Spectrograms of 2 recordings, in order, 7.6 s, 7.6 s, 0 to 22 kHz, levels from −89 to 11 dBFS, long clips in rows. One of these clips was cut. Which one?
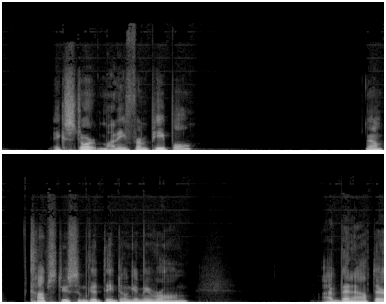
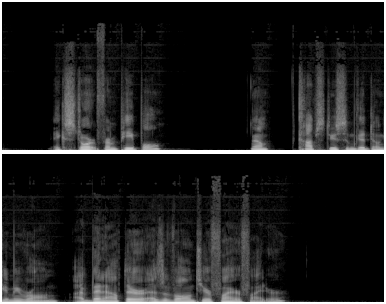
second; 4 cuts; at 0.9 s, 1.9 s, 3.7 s, 4.4 s

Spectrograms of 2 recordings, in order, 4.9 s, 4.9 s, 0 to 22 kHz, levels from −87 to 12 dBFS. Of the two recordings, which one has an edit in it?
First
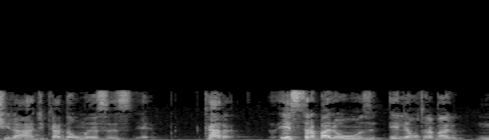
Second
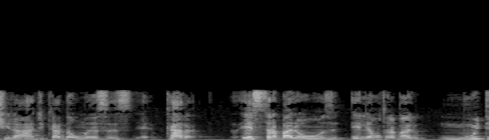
second; 1 cut; at 1.6 s

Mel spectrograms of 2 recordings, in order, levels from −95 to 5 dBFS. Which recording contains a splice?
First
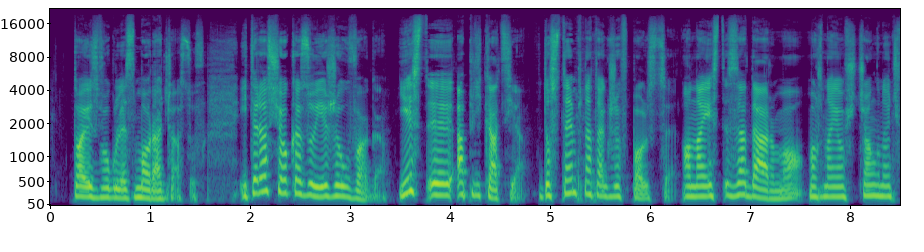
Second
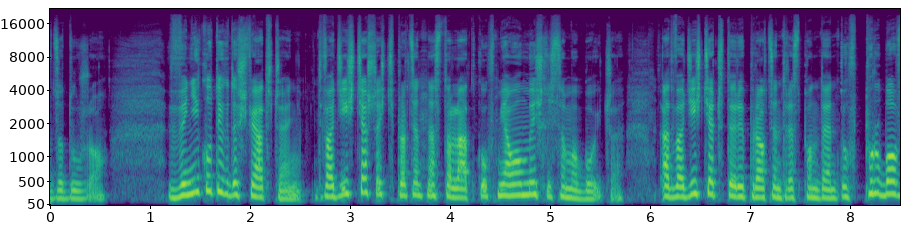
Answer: first; 2 cuts; at 1.1 s, 3.4 s

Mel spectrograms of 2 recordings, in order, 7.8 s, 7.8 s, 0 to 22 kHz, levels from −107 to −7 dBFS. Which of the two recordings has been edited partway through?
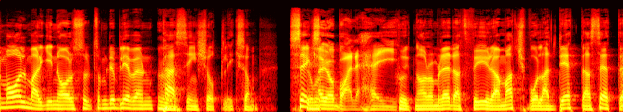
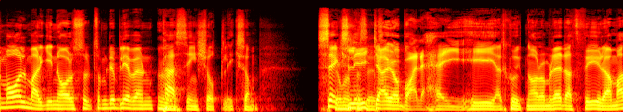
first; 3 cuts; at 3.4 s, 4.0 s, 4.9 s

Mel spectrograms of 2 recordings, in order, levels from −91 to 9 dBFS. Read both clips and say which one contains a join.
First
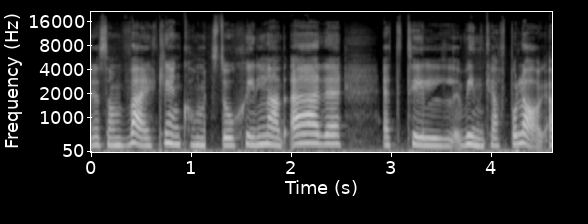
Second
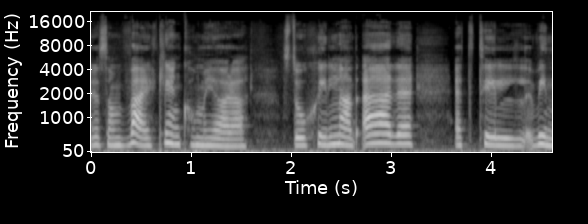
first; 1 cut; at 1.1 s

